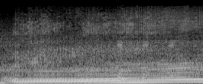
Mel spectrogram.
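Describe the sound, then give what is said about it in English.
A Brinks armored truck's engine is fired up and run in reverse, giving a loud, continuous motor drone whose pitch climbs gently over about two seconds. “Oh, we got to fire up the Brinks truck. Hold on a second here. We're backing it up.”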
